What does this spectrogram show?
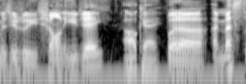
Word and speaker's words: Sewanej: all right cool now am I saying your name wrong when I say Swain J I don't know I actually spelled my uh my username wrong I usually do uh my game gaming name is usually Sean EJ okay but uh I messed it up so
